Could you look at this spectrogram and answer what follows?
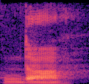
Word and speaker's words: the: देखिए, modern English में द को प्रोनाउंसिएशन में दा भी बोला जाता है और डी भी बोला जाता है। जब हम स्पीच की भाषा बोलेंगे ना, तो कोई मॉडर्न इंग्लिश या अमेरिकन इंग्लिश में डी का यूज़ ज़्यादा होता है।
